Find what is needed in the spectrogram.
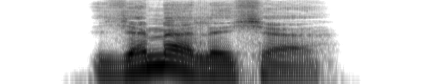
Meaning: inflection of jämmerlich: 1. strong/mixed nominative/accusative feminine singular 2. strong nominative/accusative plural 3. weak nominative all-gender singular
- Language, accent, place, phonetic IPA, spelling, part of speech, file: German, Germany, Berlin, [ˈjɛmɐlɪçə], jämmerliche, adjective, De-jämmerliche.ogg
